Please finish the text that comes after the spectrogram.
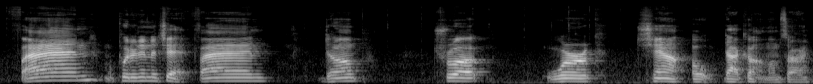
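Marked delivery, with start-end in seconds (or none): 2.0-7.7 each word set apart by long pauses; slow dictation. Real, not acted. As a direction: spell it out word by word for the chat. Dictating the website to chat.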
